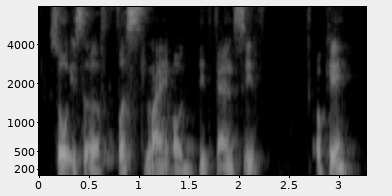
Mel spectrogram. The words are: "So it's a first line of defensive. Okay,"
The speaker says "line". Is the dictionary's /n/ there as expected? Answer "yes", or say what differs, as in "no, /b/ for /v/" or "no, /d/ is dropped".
yes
